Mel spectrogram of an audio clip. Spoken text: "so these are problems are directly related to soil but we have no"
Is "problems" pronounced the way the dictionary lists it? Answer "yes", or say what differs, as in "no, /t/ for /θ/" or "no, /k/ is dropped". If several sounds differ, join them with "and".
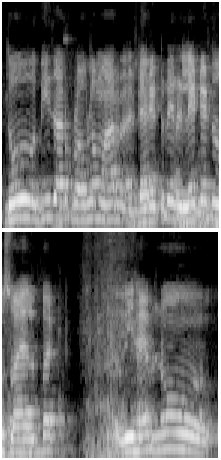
no, /z/ is dropped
